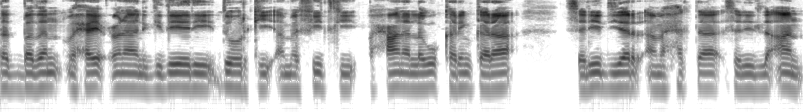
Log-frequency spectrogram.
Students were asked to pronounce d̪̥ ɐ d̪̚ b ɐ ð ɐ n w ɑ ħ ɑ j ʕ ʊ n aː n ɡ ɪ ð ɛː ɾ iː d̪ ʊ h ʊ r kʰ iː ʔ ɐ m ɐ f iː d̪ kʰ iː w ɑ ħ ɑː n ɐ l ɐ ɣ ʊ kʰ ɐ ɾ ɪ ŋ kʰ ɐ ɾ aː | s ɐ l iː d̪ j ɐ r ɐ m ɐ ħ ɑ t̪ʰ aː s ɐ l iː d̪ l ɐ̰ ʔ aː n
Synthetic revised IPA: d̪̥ ɐ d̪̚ b ɐ ð ɐ n w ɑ ħ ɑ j ʕ ʊ n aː n ɡ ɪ ð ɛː ɾ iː d̪ ʊ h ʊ r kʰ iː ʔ ɐ m ɐ f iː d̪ kʰ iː w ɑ ħ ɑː n ɐ l ɐ ɣ ʊ kʰ ɐ ɾ ɪ ŋ kʰ ɐ ɾ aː | s ɐ l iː d̪ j ɐ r ɐ m ɐ ħ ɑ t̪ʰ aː s ɐ l iː d̪ l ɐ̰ ʔ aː n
